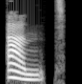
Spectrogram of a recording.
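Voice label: "ant", English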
